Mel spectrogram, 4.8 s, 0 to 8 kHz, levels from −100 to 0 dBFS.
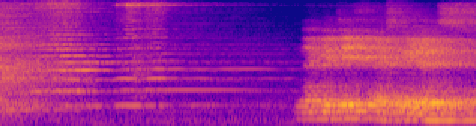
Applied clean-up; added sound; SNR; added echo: none; Screech; 14 dB; reverberation time 2.2 s.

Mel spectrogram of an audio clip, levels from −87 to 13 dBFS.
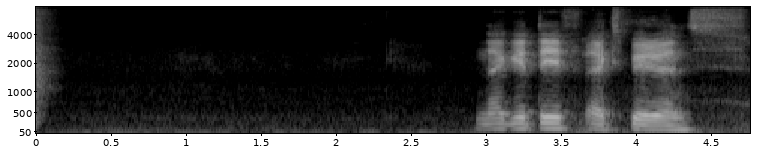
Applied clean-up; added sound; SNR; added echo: none; none; none; none.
